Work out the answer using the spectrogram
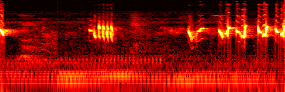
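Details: Sooty-headed bulbul singing in the wild, natural sound: a short bubbly note, then brief warbled phrases of quick up-and-down chirps, several loud notes toward the end, over a low rural background hum.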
